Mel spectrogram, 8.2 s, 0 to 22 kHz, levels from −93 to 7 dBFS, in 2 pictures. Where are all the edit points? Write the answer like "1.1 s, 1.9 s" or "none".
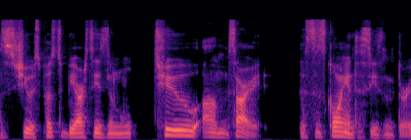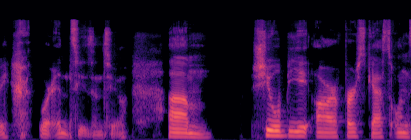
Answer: none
